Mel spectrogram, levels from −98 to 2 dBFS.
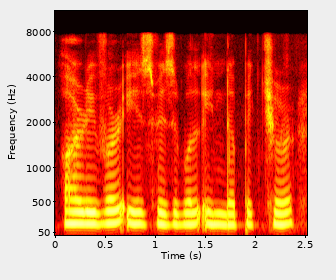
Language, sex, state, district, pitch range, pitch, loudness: English, female, Assam, Kamrup Metropolitan, 160-175 Hz, 165 Hz, -14 LUFS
